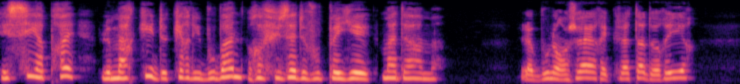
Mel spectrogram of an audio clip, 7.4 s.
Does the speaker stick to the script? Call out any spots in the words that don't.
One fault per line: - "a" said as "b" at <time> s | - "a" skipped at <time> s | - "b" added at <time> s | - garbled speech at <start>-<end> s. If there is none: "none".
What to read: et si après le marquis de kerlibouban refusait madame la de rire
- "de vous payer" added at 3.0 s
- "boulangère éclata" added at 5.3 s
